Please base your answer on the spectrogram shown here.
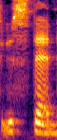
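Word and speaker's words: usted: them in writing that can be spelled UD but it's still pronounced you stead it's just abbreviation use then e 2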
